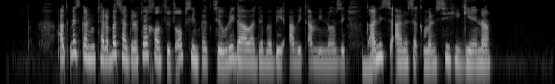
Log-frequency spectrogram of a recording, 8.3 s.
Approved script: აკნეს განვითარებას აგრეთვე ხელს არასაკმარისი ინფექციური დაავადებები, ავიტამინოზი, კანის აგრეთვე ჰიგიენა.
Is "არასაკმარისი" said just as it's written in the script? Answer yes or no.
no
